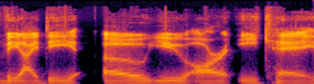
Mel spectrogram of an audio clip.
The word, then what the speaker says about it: Vidourek: That's spelled V I D O U R E K.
